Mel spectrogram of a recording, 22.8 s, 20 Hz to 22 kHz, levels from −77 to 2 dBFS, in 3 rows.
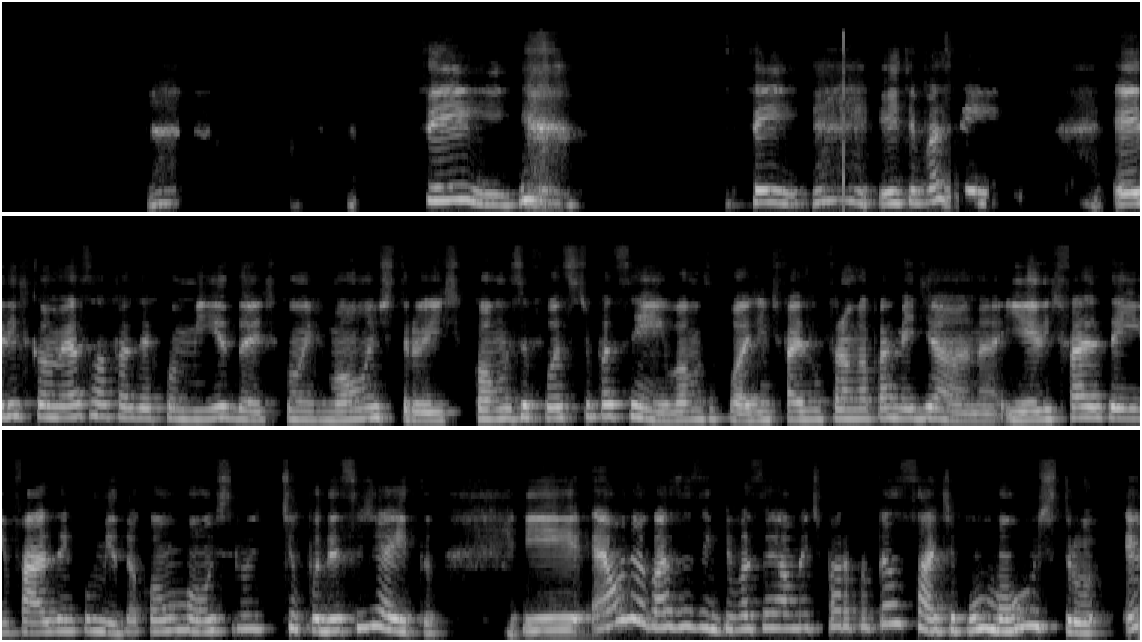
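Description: It's a speech clip with two kinds of fault. At 1.19 to 1.21 s and again at 6.27 to 6.45 s there's a lost packet rebuilt from error correction. There's no gap, but those stretches get rough and noisy because the decoder played the low-bitrate copy carried in the following packet. The second patch runs about 100 ms, which fits five separate lost packets. At 5.62 s an uninitialised buffer throws out a very short, loud crack where leftover memory got played as samples. It lasts about 3 ms, consistent with a 128-sample block.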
